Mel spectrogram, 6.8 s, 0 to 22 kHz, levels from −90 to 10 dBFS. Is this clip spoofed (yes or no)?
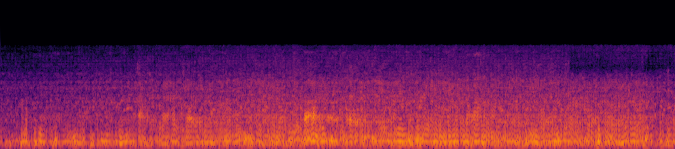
yes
